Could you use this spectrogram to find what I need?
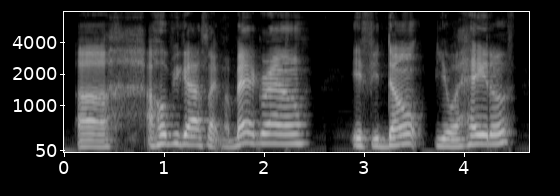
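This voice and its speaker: A man speaks with ordinary pitch variation. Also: very clean recording, silent background. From US South, Columbus, Georgia. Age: 40s. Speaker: podcast host. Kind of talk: casual solo livestream talk. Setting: live stream. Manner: halting, with many fillers.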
